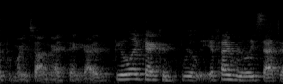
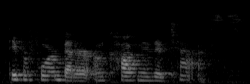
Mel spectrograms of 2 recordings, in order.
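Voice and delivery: ordinary talk

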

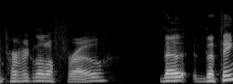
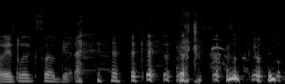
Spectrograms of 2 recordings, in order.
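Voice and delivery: laughing; 5 semitones higher, 4 dB quieter than usual. Real, not acted. Laughing about the Chia Pet.

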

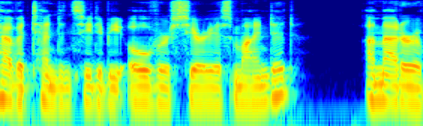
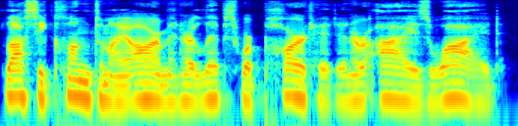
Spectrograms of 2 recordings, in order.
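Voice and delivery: usual speaking voice

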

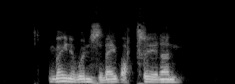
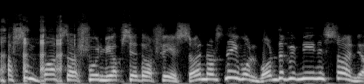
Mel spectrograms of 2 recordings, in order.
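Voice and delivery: imitated outrage, pitch climbing sharply; raging; 8 semitones higher than usual. Prank victim on the team bus finding he's not in the paper, raging. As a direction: act out an indignant rant, voice going high. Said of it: "I absolutely raging".

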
